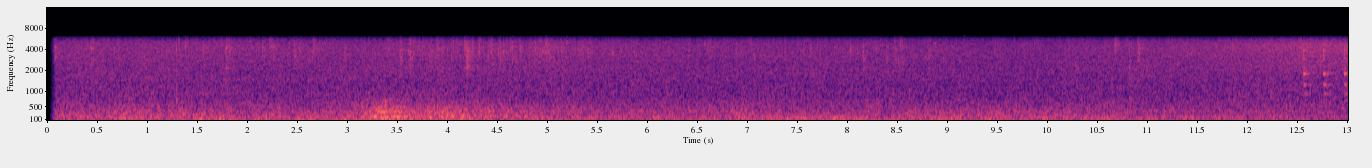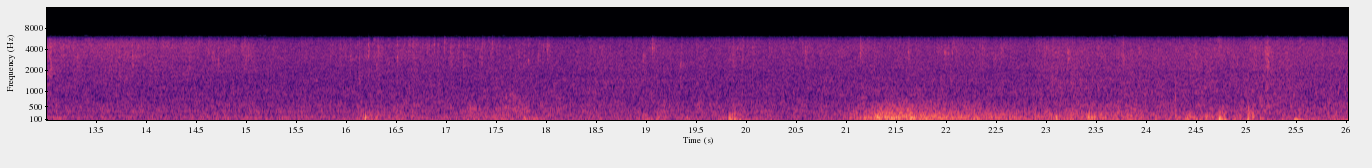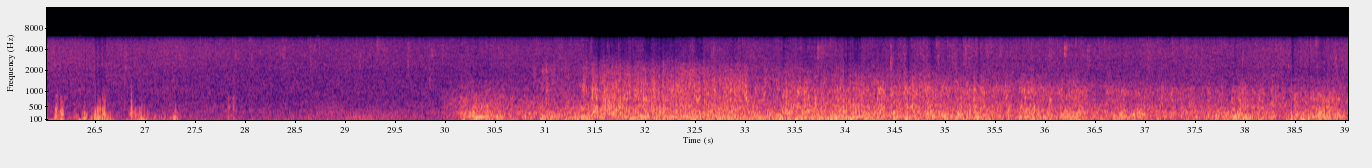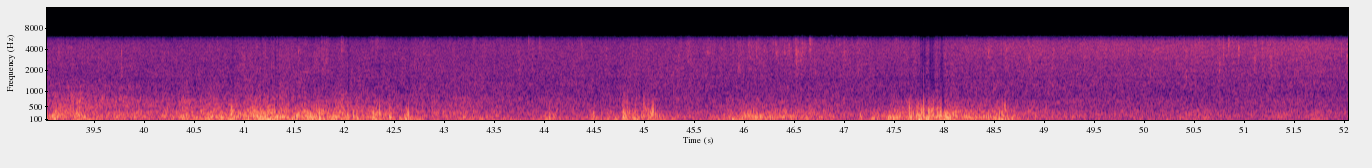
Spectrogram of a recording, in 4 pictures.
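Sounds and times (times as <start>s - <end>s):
steady rain falling: 0.0s - 52.0s
thunder rumbling: 0.1s - 11.8s, 20.9s - 28.0s, 28.7s - 50.7s.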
